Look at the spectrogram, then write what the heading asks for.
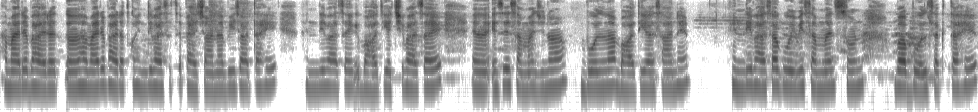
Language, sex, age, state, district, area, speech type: Hindi, female, 18-30, Madhya Pradesh, Seoni, urban, spontaneous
